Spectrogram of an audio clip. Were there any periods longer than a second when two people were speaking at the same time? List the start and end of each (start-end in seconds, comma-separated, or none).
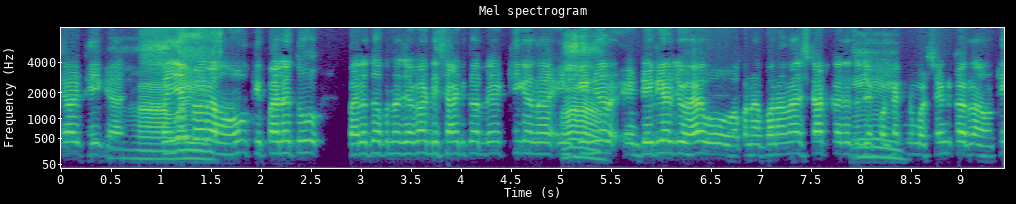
none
